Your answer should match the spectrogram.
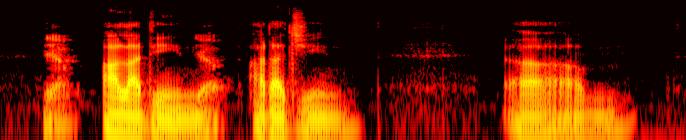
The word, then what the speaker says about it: Arajin: that's where Arajin's name comes from, is the Japanese pronunciation of Aladdin, Yep, Aladdin, yep. Arajin.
